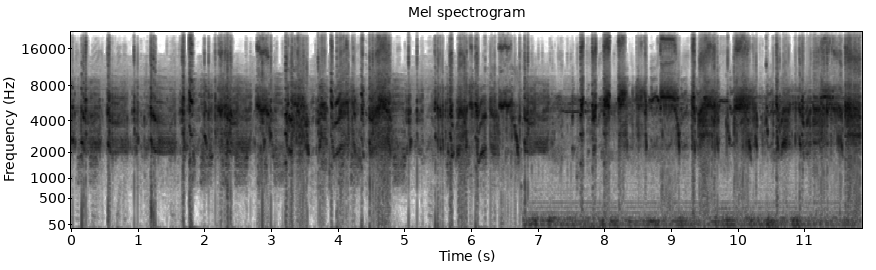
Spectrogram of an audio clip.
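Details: Edible-nest swiftlet mating calls together with chick calls, heard as a continuous high, shrill twittering chatter broken by quick clicks, with a low steady hum joining in for the second half.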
